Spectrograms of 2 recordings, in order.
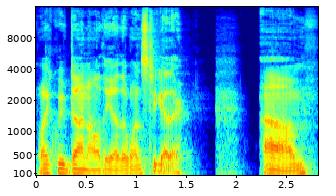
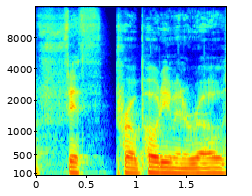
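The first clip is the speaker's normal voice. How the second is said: ordinary talk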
